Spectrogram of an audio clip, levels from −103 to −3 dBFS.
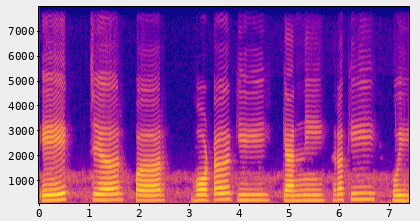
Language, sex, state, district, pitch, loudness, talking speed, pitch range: Hindi, female, Punjab, Fazilka, 220 Hz, -14 LUFS, 65 wpm, 210-240 Hz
